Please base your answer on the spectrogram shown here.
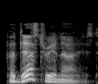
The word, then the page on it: pedestrianized: British English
